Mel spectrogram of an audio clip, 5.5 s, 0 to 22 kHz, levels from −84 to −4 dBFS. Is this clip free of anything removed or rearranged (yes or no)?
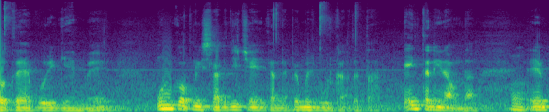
no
